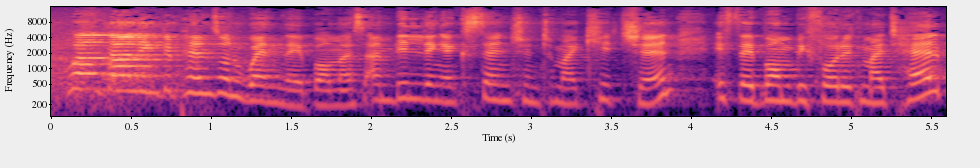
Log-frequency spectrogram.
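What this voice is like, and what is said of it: Generic foreign accent. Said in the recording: “this isn't an Iranian accent. This is a generic foreign accent”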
